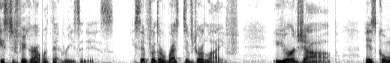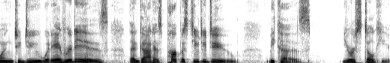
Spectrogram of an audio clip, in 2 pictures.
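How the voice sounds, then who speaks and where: A woman's very deep, low voice with vocal fry and an American accent, moderate in pace with ordinary pitch variation, in a very clean recording with a silent background. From Massachusetts. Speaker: heart attack survivor and educator. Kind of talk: interview testimony.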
